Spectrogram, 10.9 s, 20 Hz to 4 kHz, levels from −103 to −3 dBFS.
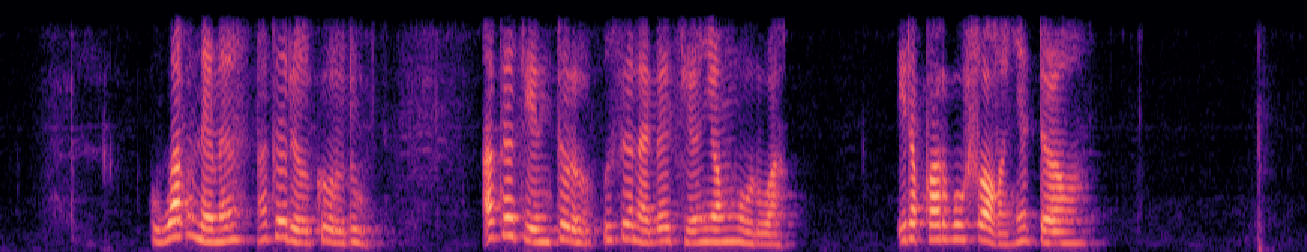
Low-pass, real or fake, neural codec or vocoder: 3.6 kHz; fake; codec, 44.1 kHz, 3.4 kbps, Pupu-Codec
